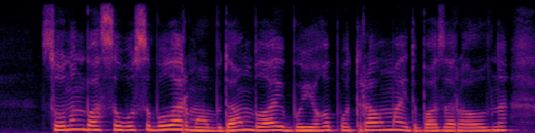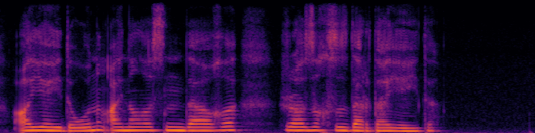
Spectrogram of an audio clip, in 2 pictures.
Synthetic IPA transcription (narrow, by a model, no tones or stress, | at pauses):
so̞nəɴbɑsəwo̞səbo̞lˠɑɾmɑbʊd̪ɑnbəlˠɑjbʊjəʁəpwo̞t̪əɾɑlˠmɑjd̪əbɑzɑɾɑlˠənəɑ̰jɑjd̪əwo̞nəɴʔɑjnɑlˠɑsənd̪ɑʁə | ʒɑzəqsəzd̪ɑɾd̪ɑjɑjd̪ə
